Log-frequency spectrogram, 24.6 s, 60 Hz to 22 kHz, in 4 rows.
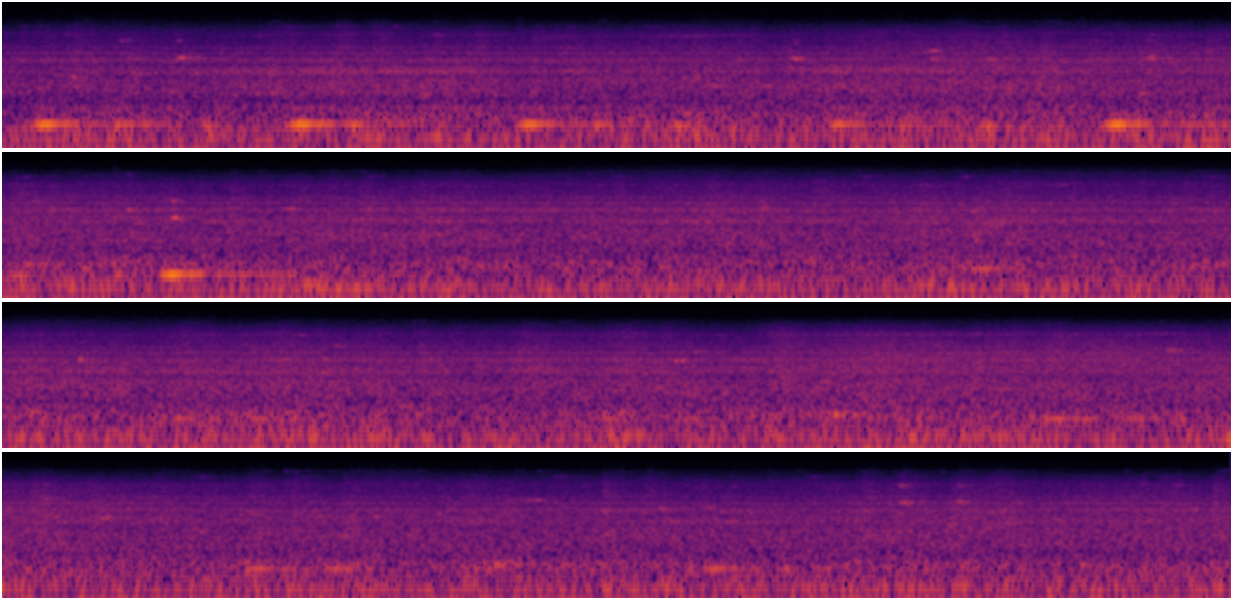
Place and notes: For an upcoming sound art project i recorded the new tram bridge (Kienlesberg Brücke) with mallet & Drum sticks. Recorded with 2 Lom Audio Usi Microphones in Spaced AB recording into a Sony M10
